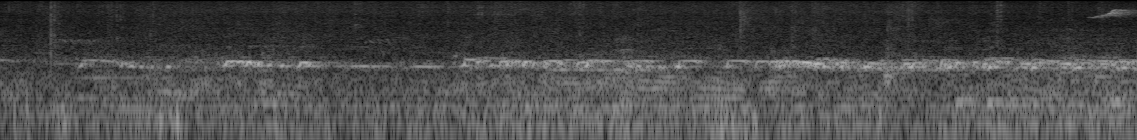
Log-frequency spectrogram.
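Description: Zebra dove (perkutut) singing its rapid, rolling coo, the notes starting in short phrases and running together almost unbroken from about two seconds in.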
